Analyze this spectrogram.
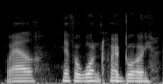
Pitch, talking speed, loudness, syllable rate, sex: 150 Hz, 185 wpm, -16 LUFS, 4.8 syllables/s, female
